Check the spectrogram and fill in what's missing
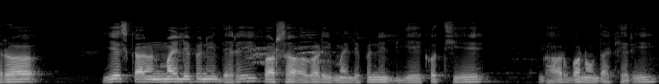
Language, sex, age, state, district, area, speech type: Nepali, male, 30-45, West Bengal, Jalpaiguri, rural, spontaneous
